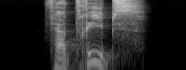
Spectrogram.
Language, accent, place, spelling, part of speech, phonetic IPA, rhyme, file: German, Germany, Berlin, Vertriebs, noun, [fɛɐ̯ˈtʁiːps], -iːps, De-Vertriebs.ogg
- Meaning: genitive singular of Vertrieb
